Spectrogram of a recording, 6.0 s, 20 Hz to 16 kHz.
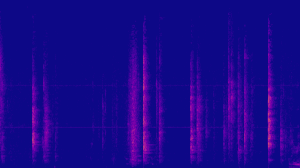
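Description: Sharp metallic clicks of a torque wrench on the cylinder-head nuts of an air-cooled VW Type 1 engine, coming singly and in short groups at uneven intervals as each nut is checked. The nuts are holding their torque.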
